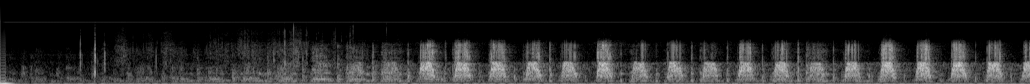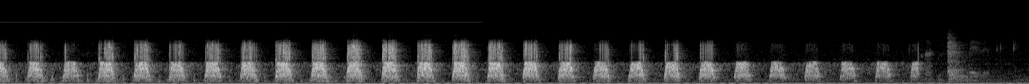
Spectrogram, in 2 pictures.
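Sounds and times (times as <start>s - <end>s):
heartbeat: 0.0s - 19.8s.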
